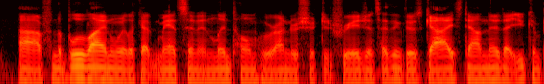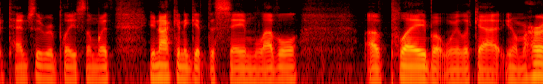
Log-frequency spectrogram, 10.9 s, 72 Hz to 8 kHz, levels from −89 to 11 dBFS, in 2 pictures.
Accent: American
